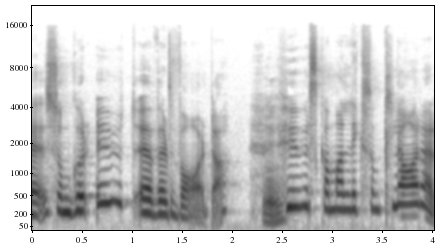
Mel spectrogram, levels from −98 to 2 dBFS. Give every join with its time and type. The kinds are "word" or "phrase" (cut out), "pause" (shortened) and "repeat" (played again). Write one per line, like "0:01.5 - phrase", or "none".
0:01.4 - word
0:02.8 - word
